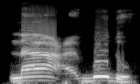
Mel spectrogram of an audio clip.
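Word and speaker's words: نعبد: বু দাল পেশ দু নাবুদু আইনকে হলকের মধ্যখান থেকে চাপ দিয়ে উচ্চারণ করতে হবে নাবুদু ইয়াকা নাবুদু ওয়াও জবর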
